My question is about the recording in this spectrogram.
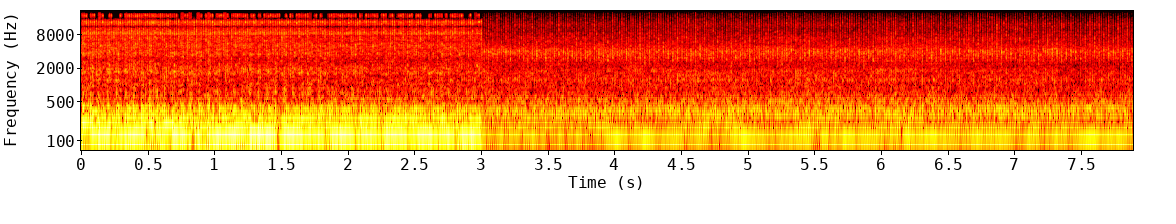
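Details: Billet four-rotor rotary engine on open headers, fired by an Adaptronic M6000 ECU, idling by itself at first start: loud, choppy but even rasping idle that holds without hunting; stable, healthy normal idle.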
